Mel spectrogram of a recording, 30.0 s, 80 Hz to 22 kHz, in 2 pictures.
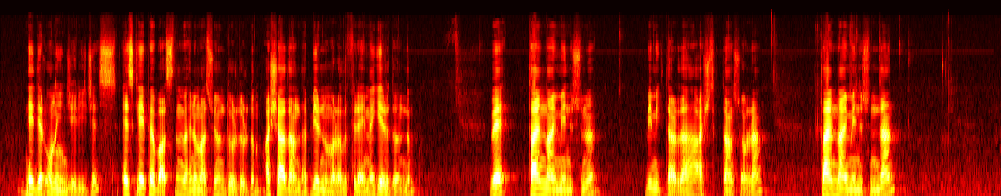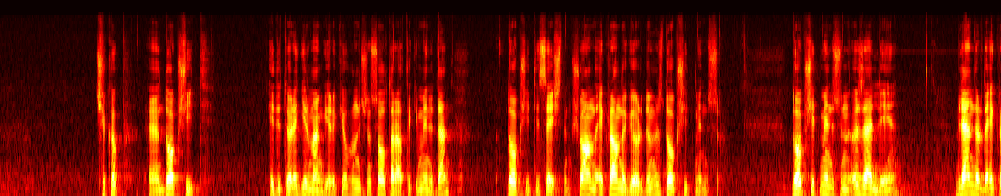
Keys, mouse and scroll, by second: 2.0 Escape, 4.2-5.8 drag, 7.2-8.8 drag, 9.3-11.6 middle drag, 12.2-13.5 scroll up 1, 13.5-15.1 drag, 25.1 Home.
